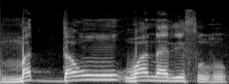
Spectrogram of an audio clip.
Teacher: واو پر آپ دیکھیے وَنَرِثُ، واو پر تشدید اس لیے ہے کہ اس سے پچھلا جو کلمہ ہے مدہ، مدن، اسے اگر ہم ملا کر پڑھیں گے تو مدن میں دال پر دو زبر کی تنوین، اسے واو کے ساتھ ملا کر واو کی آواز کو ادا کیا جائے گا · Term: یرملون کا قاعدہ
